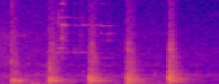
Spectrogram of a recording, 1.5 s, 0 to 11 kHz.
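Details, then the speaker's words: 1960 El Camino fuel tank tapped from underneath: five quick hollow knocks that ring dull and empty; the tank sounds bone dry with little fuel inside. "that sounds bone dry which is exactly what you want to hear not a lot of gas in there could have been emptied could have been ran out that's good"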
